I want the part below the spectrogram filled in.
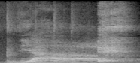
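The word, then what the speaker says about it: ñāya: 요 물결무늬가 있는 거는 그 좀 특별한 발음이기 때문에 특수부호를 붙여주는데 요거는 니아라고 읽어요.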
